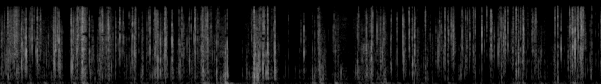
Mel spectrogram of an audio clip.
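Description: A clear plastic packaging sheet with parallel ridges is bent and crinkled with the fingertips. Dense, bright crackling and crinkling carries on throughout, with almost no low end and only brief lulls partway through.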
